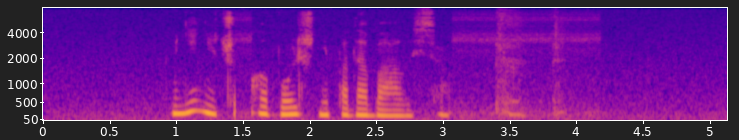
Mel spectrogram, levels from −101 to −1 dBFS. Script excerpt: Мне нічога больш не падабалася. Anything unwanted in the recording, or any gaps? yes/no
yes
